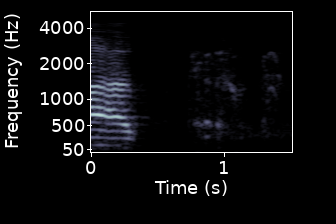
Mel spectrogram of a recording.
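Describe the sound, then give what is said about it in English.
A single sharp, loud sneeze, caused by a tickle in the throat, bursts out at the start with a strongly voiced, tonal ending, then quiet murmured speech follows after a brief pause. “Bless you.”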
